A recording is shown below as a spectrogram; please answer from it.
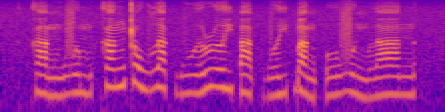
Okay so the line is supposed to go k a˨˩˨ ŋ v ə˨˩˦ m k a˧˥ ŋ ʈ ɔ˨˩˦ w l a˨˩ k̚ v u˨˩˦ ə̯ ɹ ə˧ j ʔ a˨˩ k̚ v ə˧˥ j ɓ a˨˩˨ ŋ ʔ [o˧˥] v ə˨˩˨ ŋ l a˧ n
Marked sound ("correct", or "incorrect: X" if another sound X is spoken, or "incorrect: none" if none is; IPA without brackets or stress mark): correct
